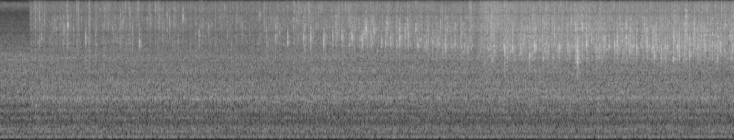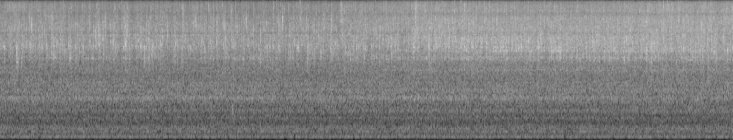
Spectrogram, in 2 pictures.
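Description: Chopped garlic and then pieces of tandoori-marinated chicken sizzling in hot oil in a nonstick wok, a steady hiss with fine crackles. The sizzle starts about half a second in and grows louder about ten seconds in and again near the end, over a steady low hum.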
